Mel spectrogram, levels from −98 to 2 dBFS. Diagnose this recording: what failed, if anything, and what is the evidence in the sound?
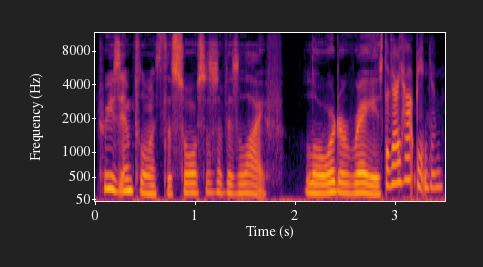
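A sample-format conversion fault: from 2.87 s to the end at 3.50 s the speech is audio read two samples at a time (double speed). Playback runs at 2.0x and jumps an octave higher. The reader took each pair of samples as a single frame, as if it assumed two channels or samples twice as wide, so it consumed the data twice as fast as intended.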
